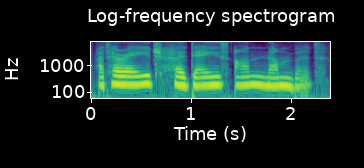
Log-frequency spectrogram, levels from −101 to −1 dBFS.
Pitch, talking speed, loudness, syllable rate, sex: 190 Hz, 175 wpm, -16 LUFS, 5.5 syllables/s, female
